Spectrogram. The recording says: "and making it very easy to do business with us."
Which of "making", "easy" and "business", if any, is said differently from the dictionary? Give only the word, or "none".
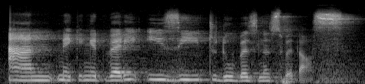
none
